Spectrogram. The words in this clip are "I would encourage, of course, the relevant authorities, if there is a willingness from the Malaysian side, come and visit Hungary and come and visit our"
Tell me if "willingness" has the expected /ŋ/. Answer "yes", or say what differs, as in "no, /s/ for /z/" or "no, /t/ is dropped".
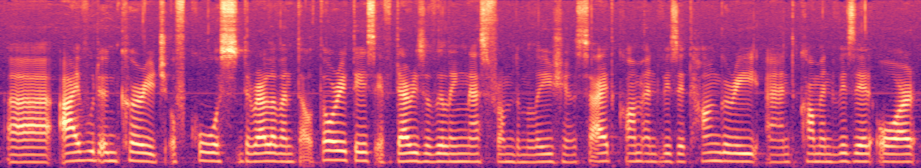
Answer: yes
